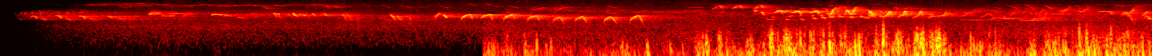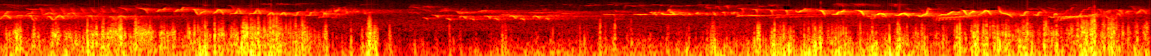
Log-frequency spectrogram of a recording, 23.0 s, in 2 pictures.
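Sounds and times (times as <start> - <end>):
small birds chirping: 0.2 - 23.0
low rushing noise: 4.8 - 23.0.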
